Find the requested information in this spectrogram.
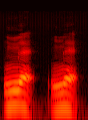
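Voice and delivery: ng said twice as held nasal nga; nasal pronunciation. Shown as a demonstration. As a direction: model ng twice from the nose. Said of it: "इसका उच्चारण कैसे करेंगे". (ng को दो बार नाक से "ङ" बोलें)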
